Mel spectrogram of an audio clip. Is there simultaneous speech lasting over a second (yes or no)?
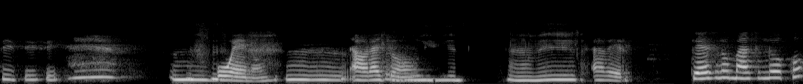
no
